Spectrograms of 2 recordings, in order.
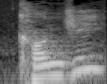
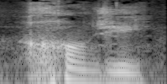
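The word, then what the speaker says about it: Khondji: for this film darius congi is that how you pronounce his certain i believe it's hanji but uh no i don't know how you pronounce it um he's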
